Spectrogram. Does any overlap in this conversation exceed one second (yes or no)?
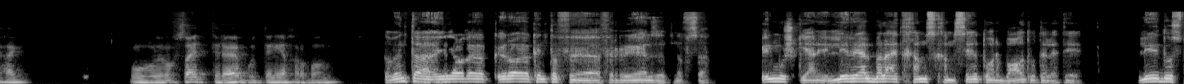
no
